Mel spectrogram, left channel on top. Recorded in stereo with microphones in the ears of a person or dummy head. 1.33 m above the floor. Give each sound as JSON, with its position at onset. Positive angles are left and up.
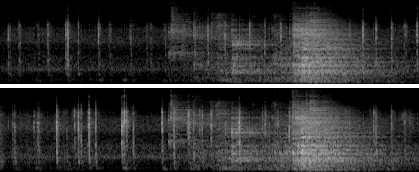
{"t": 1.7, "sound": "keys jangling", "side_deg": -85, "distance_m": 3.5}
